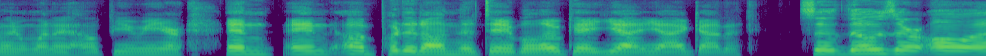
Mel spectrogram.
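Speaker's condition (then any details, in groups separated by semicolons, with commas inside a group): Primary lateral sclerosis; upper motor neuron disease; first symptom about two years ago, speech changes almost 4 months; dysarthria, difficulty articulating, very slow speech, hard to understand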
